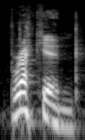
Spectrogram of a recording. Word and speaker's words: Breckin: Breck like the first syllable of breakfast and in. Breckin.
